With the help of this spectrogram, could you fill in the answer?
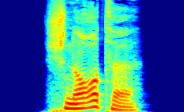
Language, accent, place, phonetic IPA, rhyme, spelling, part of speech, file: German, Germany, Berlin, [ˈʃnɔʁtə], -ɔʁtə, schnorrte, verb, De-schnorrte.ogg
- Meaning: inflection of schnorren: 1. first/third-person singular preterite 2. first/third-person singular subjunctive II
